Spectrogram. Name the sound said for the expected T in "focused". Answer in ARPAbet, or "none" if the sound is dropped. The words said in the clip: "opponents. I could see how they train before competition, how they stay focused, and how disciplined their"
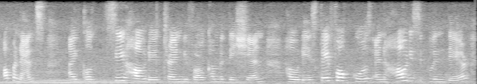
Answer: none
